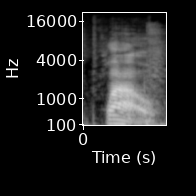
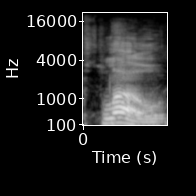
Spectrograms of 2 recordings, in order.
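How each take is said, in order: First: The vowel rhymes with cow. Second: The vowel rhymes with slow. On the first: The speaker calls it right. "but it's plow, like snow plow" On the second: The speaker calls it wrong. "the word slow and the word glow. Why is it not plow"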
